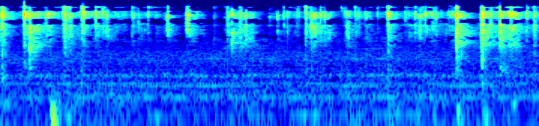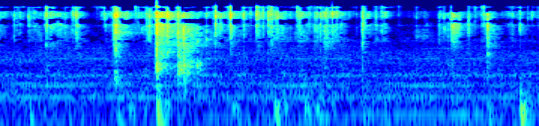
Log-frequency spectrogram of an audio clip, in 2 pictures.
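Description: A solid ball of pressed teal and orange soap chips, held in the hand, is scraped and cut with a small black blade until it crumbles. Dense, bright, crisp crackles and scratchy ticks come in quick bursts, with a louder crunch near the middle. A faint low steady hum runs underneath.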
